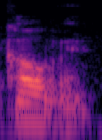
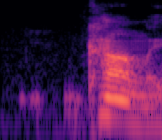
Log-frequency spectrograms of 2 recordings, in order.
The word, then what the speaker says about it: Conley: Colvin, not I said his name wrong. I said Colvin. Um, Conley, Garyon Conley, gave up 2 touchdowns, but I think those were more so.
